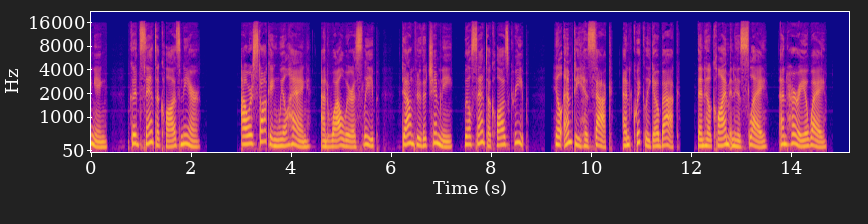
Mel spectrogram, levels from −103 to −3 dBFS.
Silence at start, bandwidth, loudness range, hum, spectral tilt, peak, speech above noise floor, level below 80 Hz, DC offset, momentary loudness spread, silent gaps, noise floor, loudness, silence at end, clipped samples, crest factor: 0 s; 17 kHz; 1 LU; none; -5 dB/octave; -6 dBFS; over 69 dB; -58 dBFS; under 0.1%; 7 LU; 2.32-2.92 s, 9.09-9.20 s, 11.79-12.06 s; under -90 dBFS; -22 LUFS; 0.45 s; under 0.1%; 16 dB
